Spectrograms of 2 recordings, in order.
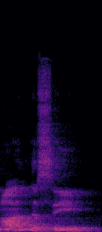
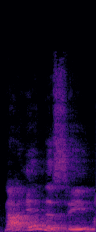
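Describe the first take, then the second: First: "on" stressed with a rise. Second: "in" stressed as the wrong word. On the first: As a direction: lift "on" as the right word. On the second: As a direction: lean on "in" to reject it. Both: Shown as a demonstration. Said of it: "walking on the sea".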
